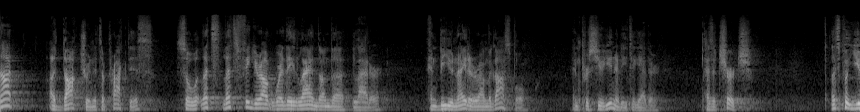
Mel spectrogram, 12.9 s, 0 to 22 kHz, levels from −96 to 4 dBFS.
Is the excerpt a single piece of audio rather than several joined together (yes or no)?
no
